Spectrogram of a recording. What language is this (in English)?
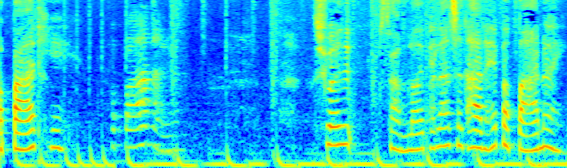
Thai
